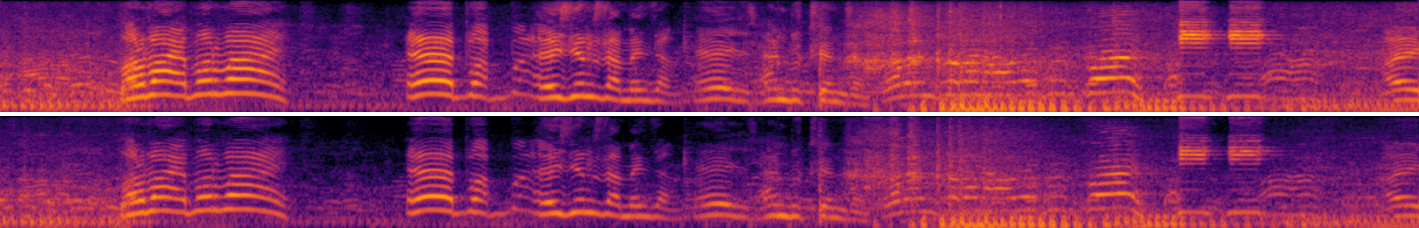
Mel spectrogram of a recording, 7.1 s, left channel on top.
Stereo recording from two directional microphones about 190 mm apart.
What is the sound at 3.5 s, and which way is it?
Speech, 25° right (ahead or behind).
